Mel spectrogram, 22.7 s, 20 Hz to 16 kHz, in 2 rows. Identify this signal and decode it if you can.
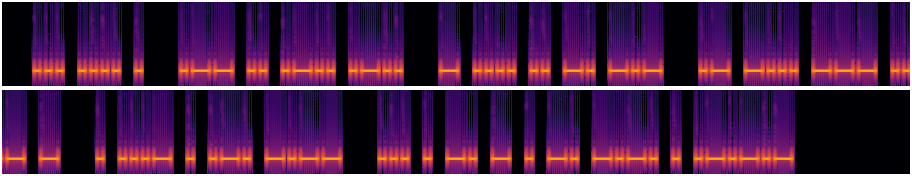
Morse code, heard as a keyed tone, about 17 wpm, 700 Hz. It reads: SHE WILL THINK ABOUT EVERY SENTENCE.
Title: Sentences from Top 1000 Words - Review Part 1 - 17wpm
